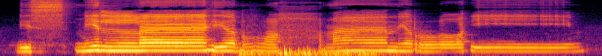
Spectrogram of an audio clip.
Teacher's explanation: Bismillahirrahmanirrahim. Baik, nanti pangkal lidah naik ya Bunda. Huruf-hurufnya dia tafkhim.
